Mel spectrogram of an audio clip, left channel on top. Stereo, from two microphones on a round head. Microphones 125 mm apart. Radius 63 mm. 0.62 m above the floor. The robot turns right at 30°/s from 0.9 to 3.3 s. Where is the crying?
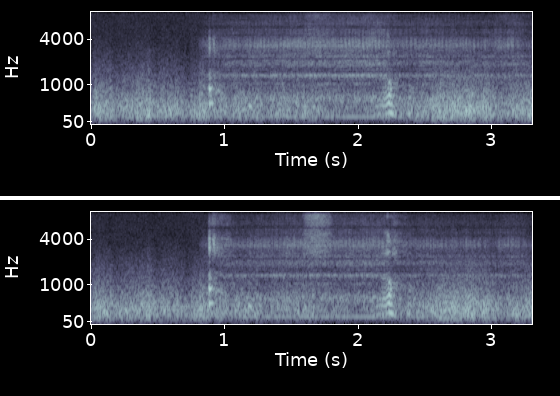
80° right; by 2.5 s 55° right (ahead or behind).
